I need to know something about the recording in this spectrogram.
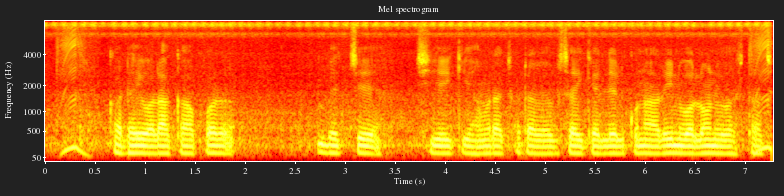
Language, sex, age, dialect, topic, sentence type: Maithili, male, 18-24, Southern/Standard, banking, question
